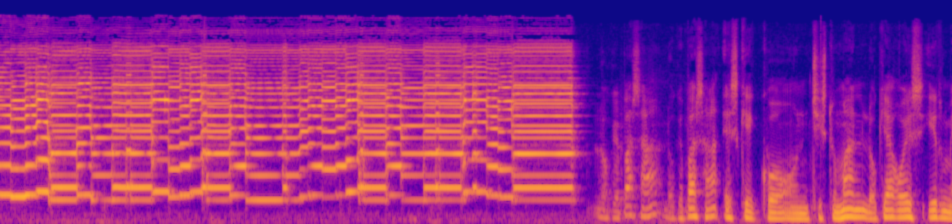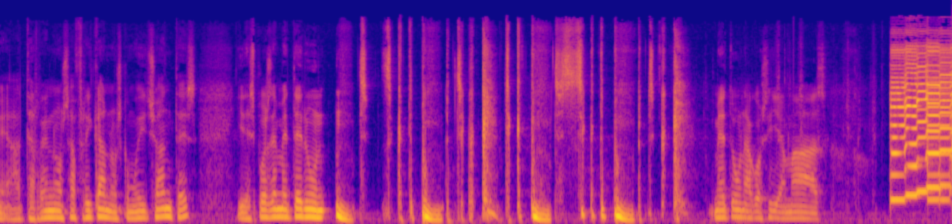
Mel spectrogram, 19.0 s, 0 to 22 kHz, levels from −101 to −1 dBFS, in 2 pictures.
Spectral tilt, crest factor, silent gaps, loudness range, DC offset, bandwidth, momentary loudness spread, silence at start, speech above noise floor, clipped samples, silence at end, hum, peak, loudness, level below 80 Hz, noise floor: -3.5 dB/octave; 20 dB; none; 9 LU; under 0.1%; 16.5 kHz; 15 LU; 0 s; 16 dB; under 0.1%; 0 s; none; 0 dBFS; -19 LUFS; -50 dBFS; -40 dBFS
